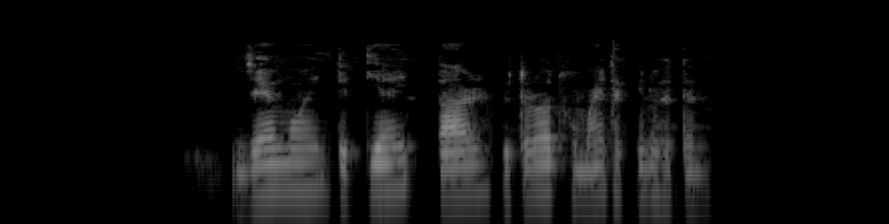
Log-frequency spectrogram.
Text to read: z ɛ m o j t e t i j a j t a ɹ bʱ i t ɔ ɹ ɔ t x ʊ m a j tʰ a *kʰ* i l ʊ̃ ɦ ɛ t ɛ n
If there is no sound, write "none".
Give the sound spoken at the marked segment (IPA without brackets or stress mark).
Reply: k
